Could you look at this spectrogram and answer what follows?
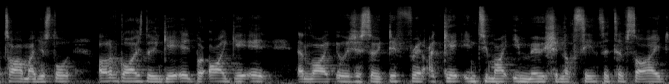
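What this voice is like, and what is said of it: Put-on accent imitating another person. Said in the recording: “Why that accent? ... not at all how you sound like ... whenever I impersonate someone I just like immediately go into an exit”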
